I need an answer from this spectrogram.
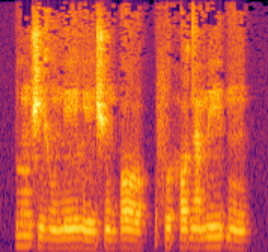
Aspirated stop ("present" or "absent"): absent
